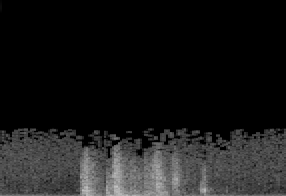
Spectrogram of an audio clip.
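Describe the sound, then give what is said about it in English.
A wooden shack door is pulled open, making a short burst of rattling, creaking knocks that rise and fade within about a second. There is no talking, just a low steady hum underneath. “If the door's unlocked, flash your light inside the minute I open it.”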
